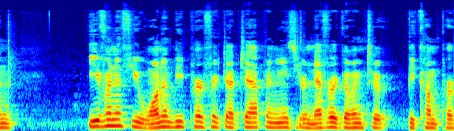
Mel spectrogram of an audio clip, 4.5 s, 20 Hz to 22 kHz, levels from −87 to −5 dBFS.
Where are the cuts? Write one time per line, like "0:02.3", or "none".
none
